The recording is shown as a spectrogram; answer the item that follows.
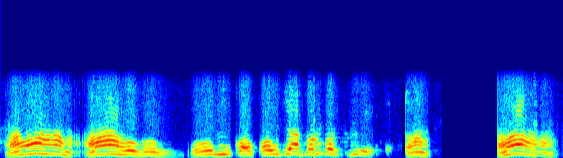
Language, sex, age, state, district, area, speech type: Odia, male, 60+, Odisha, Gajapati, rural, conversation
